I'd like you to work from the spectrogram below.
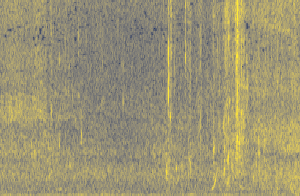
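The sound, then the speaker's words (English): Steady outdoor water ambience at the Gulf shoreline in St. Pete, Florida, with continuous washing and lapping of waves under a soft wind rumble, plus a few faint high chirps. “Will you hear is the sounds of the shoreline of the Gulf in St. Pete, Florida.”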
